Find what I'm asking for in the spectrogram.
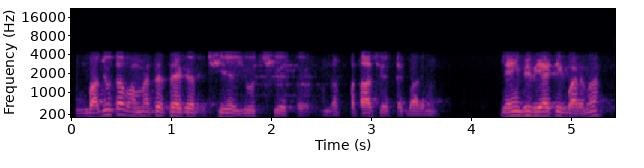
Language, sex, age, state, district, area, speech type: Maithili, male, 18-30, Bihar, Purnia, rural, conversation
